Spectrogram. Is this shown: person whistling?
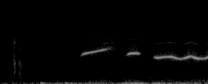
yes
